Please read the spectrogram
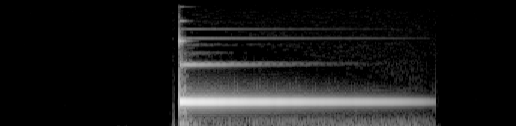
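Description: A single chime struck once about one and a half seconds in, a clear bell-like tone that rings out and fades away over about two seconds. It is the cue tone that separates questions in a recorded listening test, sounding just before the next question is read.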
